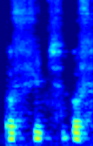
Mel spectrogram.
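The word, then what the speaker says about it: Offutt: un bouquin de Chris auut ça se prononce à l'anglaise au f ouais of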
